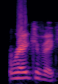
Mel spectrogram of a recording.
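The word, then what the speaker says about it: Reykjavík: it I'm American okay Reykjavik you don't pronounce the J thank you thank you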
